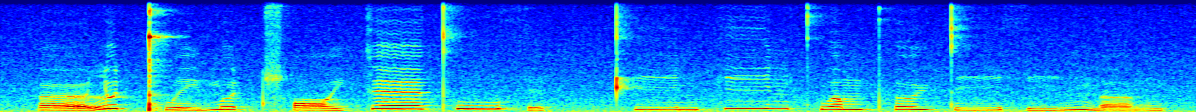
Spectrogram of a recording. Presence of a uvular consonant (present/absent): absent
